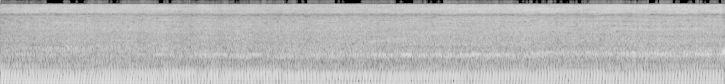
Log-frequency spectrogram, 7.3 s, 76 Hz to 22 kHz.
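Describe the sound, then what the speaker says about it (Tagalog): Mitsubishi Lancer with a 4G13 engine running after its first start, a loud steady idle hum with a constant low drone close to the microphone and no talking over it. "Pero sa ngayon, ayan, maandar na yung makina natin."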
